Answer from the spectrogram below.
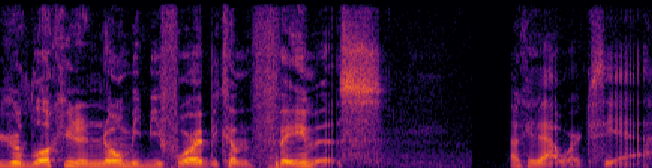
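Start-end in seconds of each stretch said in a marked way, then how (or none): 0.0-2.6 put-on loud douchey jock swagger. Speaker tries out a new voice for their character: douchey jock voice. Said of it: "I'm trying to do a douchey jock voice".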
